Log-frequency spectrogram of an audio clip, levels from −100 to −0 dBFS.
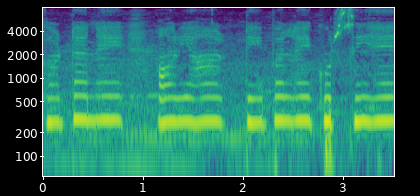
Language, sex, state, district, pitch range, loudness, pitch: Hindi, female, Odisha, Khordha, 275-285 Hz, -17 LUFS, 280 Hz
